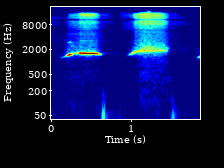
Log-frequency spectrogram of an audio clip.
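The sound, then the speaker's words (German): A person whistles two drawn-out, high-pitched notes with a short gap between them, each rising slightly then holding steady, imitating the whistling call of a tapir; a third note begins at the end. No talking. “Tapire pfeifen ja so, guck mal, immer so, mal immer so ein.”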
